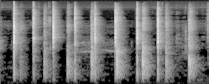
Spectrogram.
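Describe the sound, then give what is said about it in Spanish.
A short burst of hand clapping, about ten sharp claps in a quick, slightly uneven rhythm, like one or two people applauding on their own with no talking. “¡Eh! aplausos uh.”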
